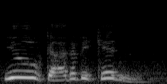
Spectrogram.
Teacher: You can say you have all you want, but typically casual conversation you're going to hear you've. Very similar sounds, so you don't hear got to, you hear gotta.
